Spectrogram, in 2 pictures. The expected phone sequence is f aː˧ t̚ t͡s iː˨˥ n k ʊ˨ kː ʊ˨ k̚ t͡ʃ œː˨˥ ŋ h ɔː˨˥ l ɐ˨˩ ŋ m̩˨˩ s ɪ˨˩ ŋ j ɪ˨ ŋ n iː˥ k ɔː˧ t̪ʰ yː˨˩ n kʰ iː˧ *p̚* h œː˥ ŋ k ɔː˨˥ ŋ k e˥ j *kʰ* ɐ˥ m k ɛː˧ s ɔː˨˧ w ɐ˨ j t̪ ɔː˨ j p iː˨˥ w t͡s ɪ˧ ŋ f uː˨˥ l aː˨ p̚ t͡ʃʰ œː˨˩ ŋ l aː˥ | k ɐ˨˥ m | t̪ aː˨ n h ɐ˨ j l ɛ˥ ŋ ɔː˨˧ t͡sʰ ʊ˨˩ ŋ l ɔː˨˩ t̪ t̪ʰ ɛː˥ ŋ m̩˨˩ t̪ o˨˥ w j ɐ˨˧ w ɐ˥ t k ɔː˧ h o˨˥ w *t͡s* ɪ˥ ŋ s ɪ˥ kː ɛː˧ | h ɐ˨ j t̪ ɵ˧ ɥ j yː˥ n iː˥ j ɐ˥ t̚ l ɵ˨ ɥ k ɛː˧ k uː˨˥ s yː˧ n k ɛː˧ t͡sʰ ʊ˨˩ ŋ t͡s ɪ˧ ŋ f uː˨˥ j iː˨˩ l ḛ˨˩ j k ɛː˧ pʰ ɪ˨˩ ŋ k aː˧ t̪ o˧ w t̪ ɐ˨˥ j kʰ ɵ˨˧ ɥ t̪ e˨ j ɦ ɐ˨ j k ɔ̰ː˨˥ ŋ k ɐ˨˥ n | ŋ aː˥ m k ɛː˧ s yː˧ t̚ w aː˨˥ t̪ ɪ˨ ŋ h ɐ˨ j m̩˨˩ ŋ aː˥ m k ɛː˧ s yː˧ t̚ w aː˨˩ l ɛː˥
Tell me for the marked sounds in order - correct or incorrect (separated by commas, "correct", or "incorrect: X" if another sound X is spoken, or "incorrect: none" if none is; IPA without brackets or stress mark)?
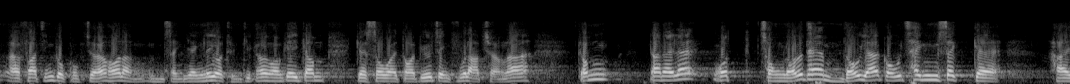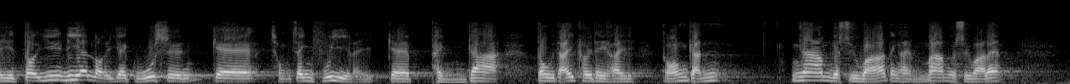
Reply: incorrect: t̚, incorrect: k, incorrect: t͡sʰ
